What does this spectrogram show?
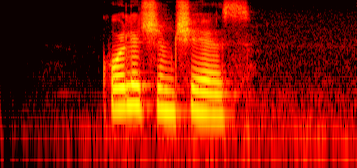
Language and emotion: Russian, neutral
